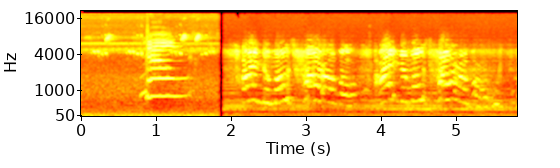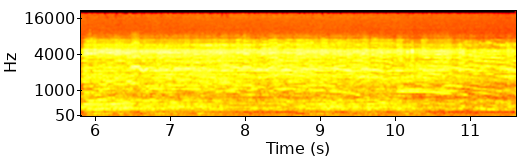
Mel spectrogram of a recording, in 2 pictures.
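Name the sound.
cat meowing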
